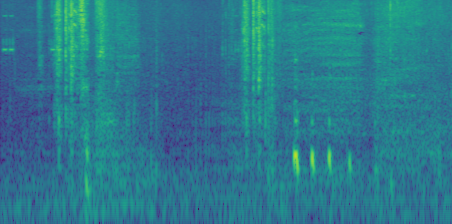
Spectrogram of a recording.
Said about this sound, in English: You're taking pictures of me with your fancy-dancy camera.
